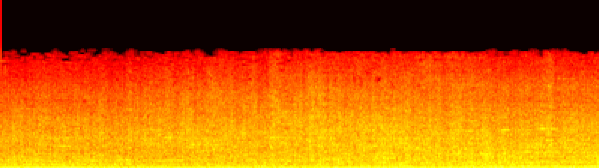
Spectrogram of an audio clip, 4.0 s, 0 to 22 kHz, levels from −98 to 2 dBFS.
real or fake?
real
